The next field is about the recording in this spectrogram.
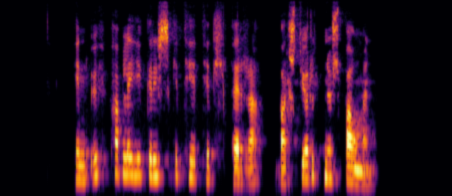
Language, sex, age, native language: Icelandic, female, 30-39, Icelandic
